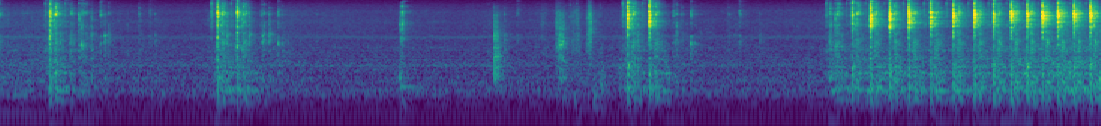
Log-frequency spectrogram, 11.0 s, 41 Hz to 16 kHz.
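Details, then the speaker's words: Chinese Banggood model hit-and-miss engine, 6-volt battery ignition, muffler off, flyweight governor interrupting intake valve to coast: sharp pops with quiet coasting gaps, then quick even run of about three bangs a second; normal hit-and-miss running. "You can hear it hitting and messing. Notice the flyweights expanding on the outer side of the flywheel, and they come up, open up, interrupts the intake valve and lets it coast."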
